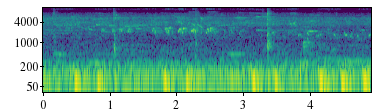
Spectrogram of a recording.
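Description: Faint bird chirps, with a quick run of them about two seconds in, over a low irregular rumble and scattered clicks.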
